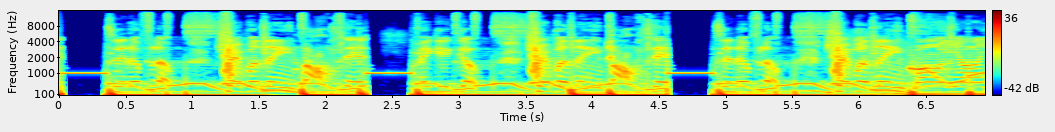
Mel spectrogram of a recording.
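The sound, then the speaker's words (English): A steady, high censor beep cuts into a loud, bass-heavy dance track three times, bleeping out a swear word, each brief bleep briefly replacing the music before the song resumes. “What are you beeping out? The S word.”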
